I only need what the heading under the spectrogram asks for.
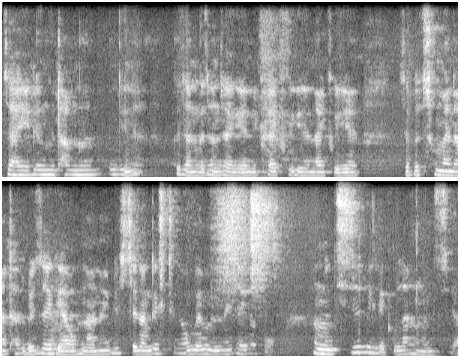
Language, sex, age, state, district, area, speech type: Bodo, female, 45-60, Assam, Chirang, rural, spontaneous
